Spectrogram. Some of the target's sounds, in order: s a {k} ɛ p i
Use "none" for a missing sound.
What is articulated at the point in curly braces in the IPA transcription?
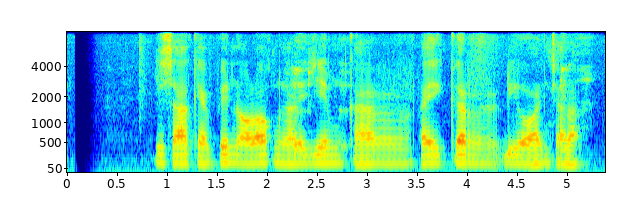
k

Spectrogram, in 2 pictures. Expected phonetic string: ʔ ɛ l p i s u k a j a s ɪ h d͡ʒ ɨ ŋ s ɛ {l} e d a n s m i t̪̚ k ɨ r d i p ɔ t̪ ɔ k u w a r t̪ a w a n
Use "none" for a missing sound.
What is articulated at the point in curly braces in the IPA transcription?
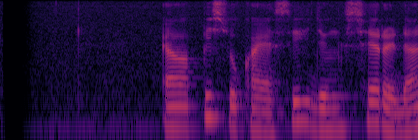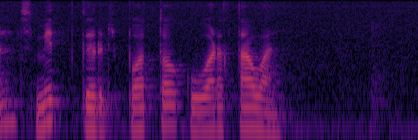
ɾ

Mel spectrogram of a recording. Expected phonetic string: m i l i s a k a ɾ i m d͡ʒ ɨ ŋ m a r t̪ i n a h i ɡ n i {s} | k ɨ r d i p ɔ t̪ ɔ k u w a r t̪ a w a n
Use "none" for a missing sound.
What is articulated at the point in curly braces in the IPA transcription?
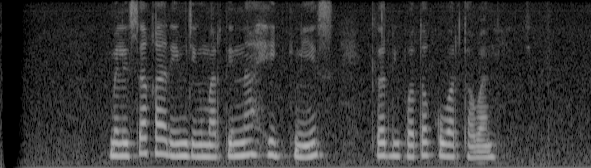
s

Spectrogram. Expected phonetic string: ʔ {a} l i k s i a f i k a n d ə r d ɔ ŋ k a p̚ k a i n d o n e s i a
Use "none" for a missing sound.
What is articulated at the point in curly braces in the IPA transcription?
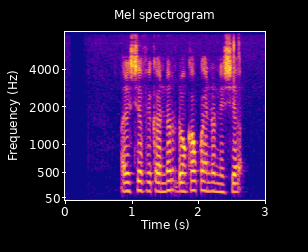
a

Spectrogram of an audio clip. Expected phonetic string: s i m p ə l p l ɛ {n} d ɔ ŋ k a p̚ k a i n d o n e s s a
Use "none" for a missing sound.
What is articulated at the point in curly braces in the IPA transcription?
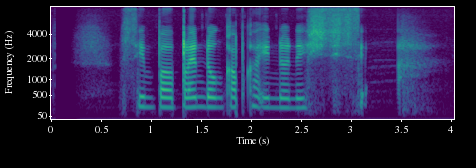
n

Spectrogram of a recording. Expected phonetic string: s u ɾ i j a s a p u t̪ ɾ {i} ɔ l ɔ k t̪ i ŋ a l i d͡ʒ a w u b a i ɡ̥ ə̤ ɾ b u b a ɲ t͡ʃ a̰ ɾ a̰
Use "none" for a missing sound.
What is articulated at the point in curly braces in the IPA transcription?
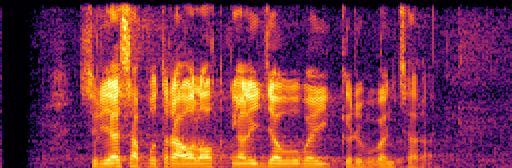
a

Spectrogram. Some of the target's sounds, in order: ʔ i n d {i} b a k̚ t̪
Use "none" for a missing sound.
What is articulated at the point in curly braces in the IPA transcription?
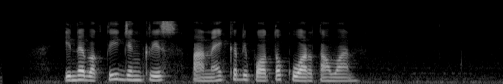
a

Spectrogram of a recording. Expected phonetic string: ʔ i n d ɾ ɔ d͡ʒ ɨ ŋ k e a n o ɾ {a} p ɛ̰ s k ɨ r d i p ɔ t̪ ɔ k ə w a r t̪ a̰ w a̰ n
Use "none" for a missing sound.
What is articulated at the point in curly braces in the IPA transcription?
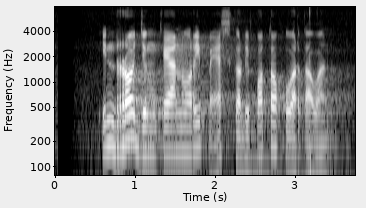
i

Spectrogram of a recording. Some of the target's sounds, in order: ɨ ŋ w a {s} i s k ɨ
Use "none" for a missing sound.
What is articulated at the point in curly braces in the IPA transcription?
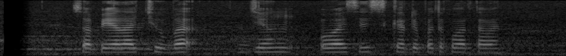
s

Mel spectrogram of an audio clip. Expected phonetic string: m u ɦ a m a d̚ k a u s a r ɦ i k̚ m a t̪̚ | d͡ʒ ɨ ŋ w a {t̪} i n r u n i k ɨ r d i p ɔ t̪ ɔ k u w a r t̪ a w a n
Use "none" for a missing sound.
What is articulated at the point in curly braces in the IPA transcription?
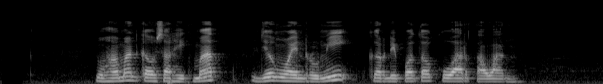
none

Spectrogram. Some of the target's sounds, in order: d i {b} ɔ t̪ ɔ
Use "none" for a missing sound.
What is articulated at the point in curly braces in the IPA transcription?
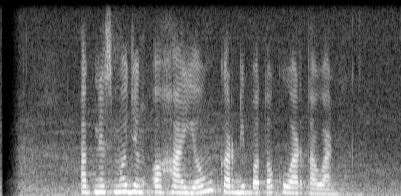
p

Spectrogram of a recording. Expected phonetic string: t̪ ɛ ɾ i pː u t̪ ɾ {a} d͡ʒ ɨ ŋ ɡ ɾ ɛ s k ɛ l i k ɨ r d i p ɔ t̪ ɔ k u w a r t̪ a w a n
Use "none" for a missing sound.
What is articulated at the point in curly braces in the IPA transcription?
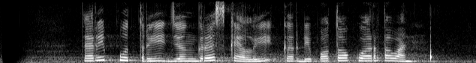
i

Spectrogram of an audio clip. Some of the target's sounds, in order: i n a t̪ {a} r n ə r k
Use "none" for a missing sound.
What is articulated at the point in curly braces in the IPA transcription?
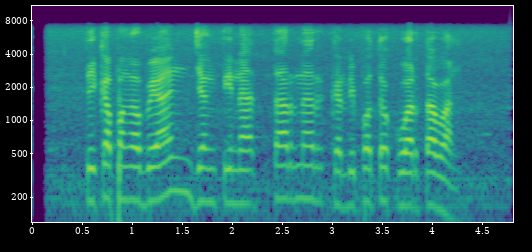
a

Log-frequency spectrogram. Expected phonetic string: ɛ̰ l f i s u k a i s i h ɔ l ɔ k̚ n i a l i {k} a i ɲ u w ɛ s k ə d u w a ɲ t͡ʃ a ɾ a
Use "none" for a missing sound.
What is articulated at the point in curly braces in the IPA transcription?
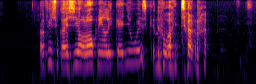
k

